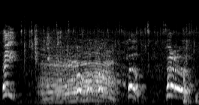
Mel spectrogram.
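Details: One of two Brahman cattle lowing in a long, rich moo that swells and then fades, followed by short voiced calls from people nearby.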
